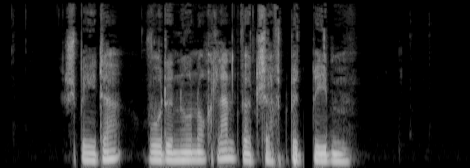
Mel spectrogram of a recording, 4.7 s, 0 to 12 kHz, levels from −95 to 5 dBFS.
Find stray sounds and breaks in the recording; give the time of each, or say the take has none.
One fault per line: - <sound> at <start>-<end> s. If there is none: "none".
- dropout at 3.0-3.1 s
